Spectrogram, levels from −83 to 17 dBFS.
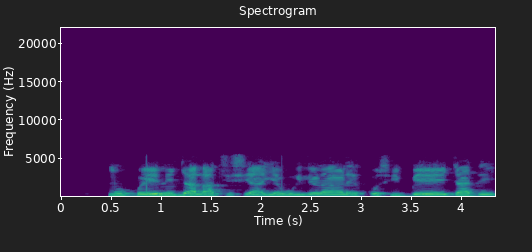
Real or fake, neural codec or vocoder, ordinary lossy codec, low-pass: real; none; none; 5.4 kHz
